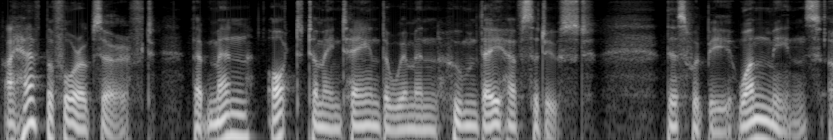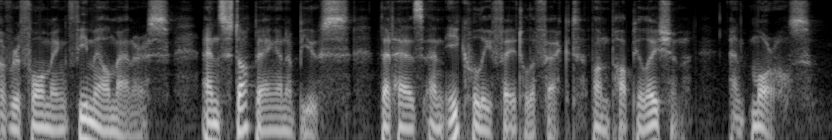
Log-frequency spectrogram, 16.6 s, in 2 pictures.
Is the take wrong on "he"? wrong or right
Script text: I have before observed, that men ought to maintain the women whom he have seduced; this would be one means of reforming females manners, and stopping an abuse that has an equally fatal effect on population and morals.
wrong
